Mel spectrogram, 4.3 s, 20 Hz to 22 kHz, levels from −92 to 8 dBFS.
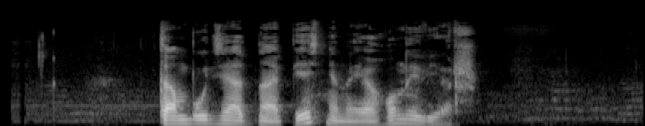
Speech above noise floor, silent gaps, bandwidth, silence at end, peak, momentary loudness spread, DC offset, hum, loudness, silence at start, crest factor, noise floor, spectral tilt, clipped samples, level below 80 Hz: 41 dB; none; 11 kHz; 1.15 s; 0 dBFS; 15 LU; under 0.1%; none; -25 LUFS; 1.05 s; 26 dB; -64 dBFS; -6 dB/octave; under 0.1%; -64 dBFS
